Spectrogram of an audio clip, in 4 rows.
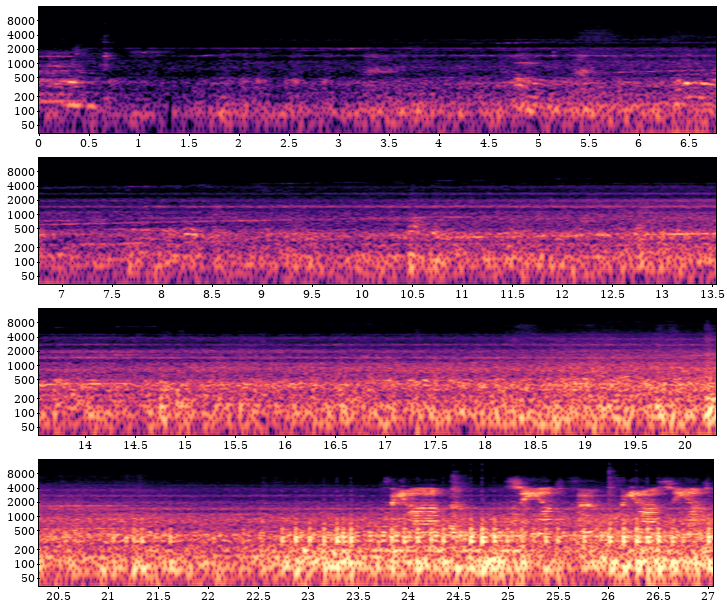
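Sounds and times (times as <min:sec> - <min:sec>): wheels rumbling on rails: 0:16.4 - 0:27.0.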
